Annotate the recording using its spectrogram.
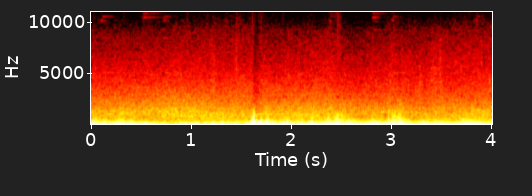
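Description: Wind buffeting the microphone: a loud, gusting low rumble, with some rustling.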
